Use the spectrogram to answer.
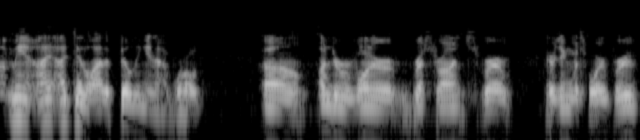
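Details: Speech impairment in an adult man caused by viral meningitis with a very high fever at about six weeks old, which also affected his walking, eyesight and hearing.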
